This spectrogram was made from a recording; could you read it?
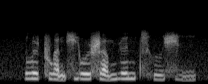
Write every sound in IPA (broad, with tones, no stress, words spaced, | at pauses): lɤ˨˦ʈ͡ʂwa̰˨˩nɕjo˨˦ʊ̯ʂä̰˨˩ mɥɛ˦n t͡sʰɹ̩˨˦ ɕḭ˨˩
